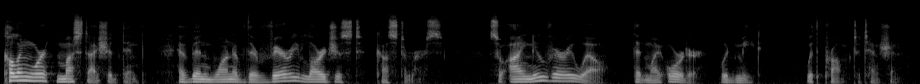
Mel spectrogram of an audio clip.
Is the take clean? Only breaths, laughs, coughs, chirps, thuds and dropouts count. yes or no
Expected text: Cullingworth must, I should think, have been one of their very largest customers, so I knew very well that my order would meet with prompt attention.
yes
